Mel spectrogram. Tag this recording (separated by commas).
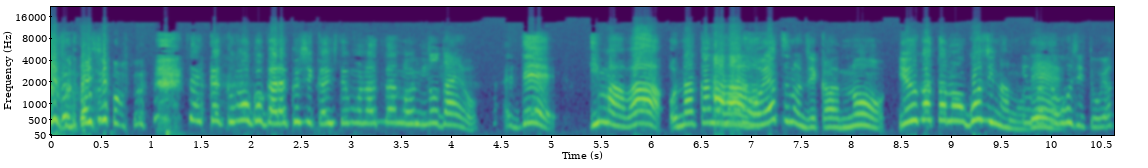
Speech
